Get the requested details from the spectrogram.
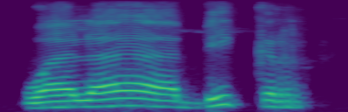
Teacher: Ro itu kan takrir, bergetar dia.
